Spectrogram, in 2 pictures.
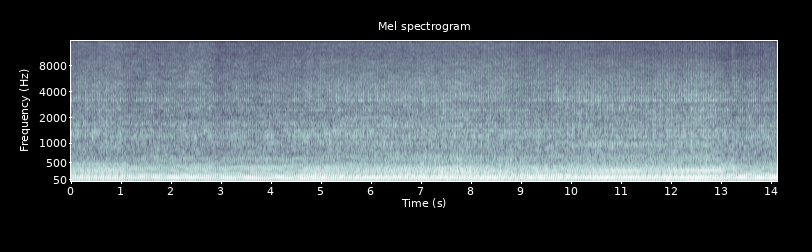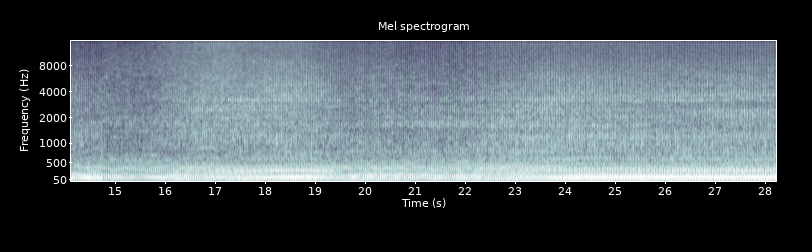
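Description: Small boat's engine running steadily under way, its pitch wavering slightly now and then.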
